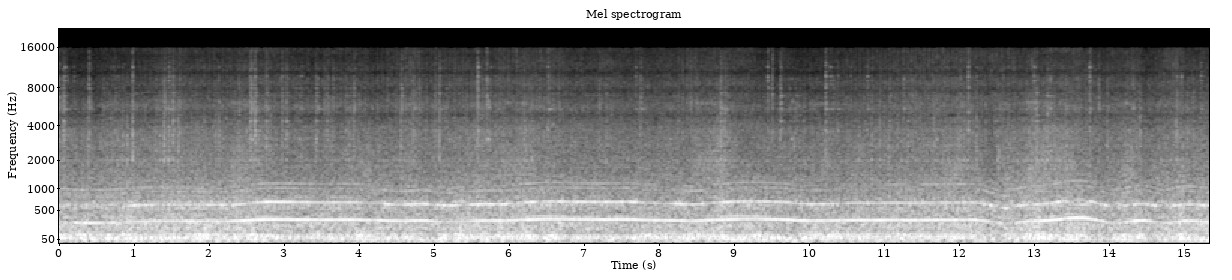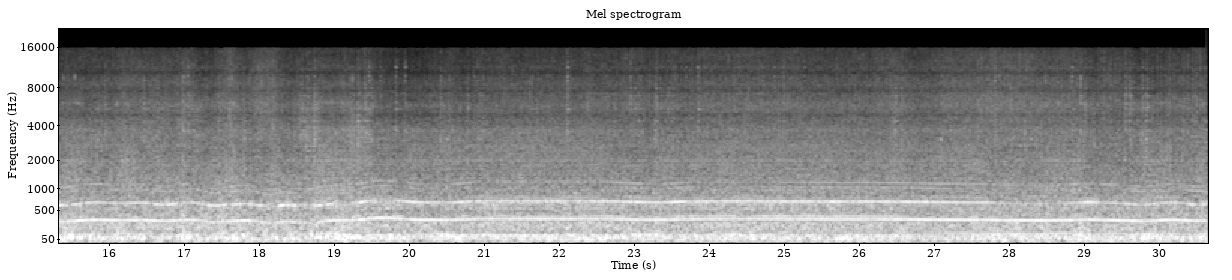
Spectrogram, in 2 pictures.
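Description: Sherp amphibious ATV's Kubota diesel engine and drivetrain running steadily, heard from inside the cab as it moves through lake water, with a constant mid-pitched whine over a low rumble. The whine wavers briefly about twelve to fourteen seconds in.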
